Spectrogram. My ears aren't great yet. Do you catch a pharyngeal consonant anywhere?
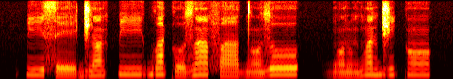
no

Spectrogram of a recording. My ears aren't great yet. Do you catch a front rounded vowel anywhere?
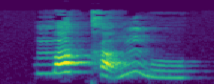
no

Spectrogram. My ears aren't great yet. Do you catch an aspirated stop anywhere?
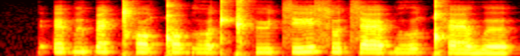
yes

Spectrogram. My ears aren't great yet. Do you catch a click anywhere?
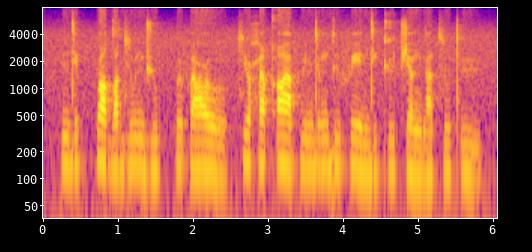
no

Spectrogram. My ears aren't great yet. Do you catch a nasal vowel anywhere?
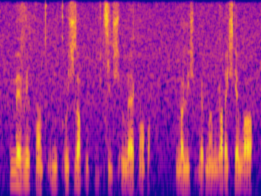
yes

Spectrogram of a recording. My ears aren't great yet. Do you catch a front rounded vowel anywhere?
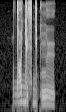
yes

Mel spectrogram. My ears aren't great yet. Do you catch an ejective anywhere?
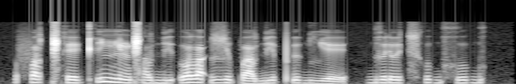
yes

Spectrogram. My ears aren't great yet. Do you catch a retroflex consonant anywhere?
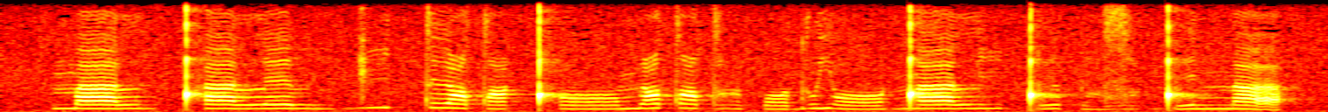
no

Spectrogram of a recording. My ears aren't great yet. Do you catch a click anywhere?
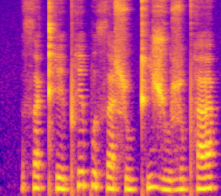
no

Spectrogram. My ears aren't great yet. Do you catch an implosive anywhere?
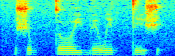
no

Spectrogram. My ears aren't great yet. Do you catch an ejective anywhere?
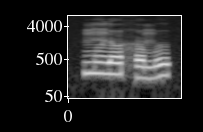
no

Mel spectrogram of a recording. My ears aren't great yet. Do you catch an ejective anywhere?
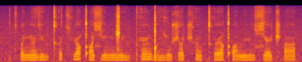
yes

